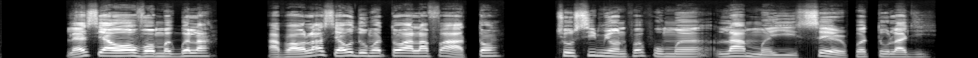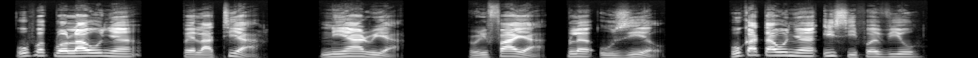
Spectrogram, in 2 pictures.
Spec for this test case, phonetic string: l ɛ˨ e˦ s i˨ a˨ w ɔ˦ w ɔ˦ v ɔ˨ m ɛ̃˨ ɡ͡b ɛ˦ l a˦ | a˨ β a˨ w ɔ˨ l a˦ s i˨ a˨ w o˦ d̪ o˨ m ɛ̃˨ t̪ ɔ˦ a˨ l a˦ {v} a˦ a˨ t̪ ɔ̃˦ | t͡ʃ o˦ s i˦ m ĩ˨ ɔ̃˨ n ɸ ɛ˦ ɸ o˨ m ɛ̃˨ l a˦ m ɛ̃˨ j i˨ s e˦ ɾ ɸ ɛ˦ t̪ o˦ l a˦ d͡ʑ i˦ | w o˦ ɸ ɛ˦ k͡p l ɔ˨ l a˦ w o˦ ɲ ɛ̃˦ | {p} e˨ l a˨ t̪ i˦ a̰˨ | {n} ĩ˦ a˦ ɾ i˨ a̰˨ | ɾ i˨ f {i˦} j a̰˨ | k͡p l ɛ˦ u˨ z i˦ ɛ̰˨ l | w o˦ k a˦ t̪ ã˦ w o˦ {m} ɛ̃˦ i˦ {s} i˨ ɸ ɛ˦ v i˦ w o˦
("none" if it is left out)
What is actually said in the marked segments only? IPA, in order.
f, p, n, a˦, ɲ, s

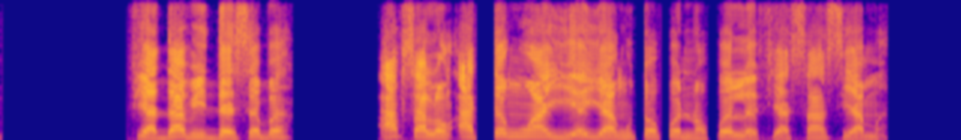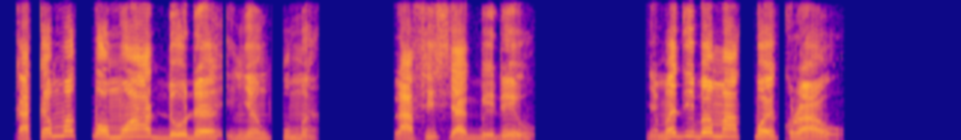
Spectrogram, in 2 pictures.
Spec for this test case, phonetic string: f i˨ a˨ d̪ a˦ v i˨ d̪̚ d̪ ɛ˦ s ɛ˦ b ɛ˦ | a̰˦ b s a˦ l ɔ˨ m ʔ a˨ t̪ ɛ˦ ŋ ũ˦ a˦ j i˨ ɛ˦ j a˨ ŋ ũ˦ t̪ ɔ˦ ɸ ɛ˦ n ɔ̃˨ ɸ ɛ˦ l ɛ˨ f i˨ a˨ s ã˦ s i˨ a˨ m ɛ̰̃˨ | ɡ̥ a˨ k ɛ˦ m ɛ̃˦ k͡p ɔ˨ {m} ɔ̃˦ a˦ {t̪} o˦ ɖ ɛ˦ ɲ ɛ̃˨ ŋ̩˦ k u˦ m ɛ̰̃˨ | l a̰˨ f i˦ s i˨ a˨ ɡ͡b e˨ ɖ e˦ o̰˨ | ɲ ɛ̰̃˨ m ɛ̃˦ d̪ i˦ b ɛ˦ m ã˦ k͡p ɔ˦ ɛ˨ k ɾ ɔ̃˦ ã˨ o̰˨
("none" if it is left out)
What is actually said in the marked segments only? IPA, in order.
m, d̪

